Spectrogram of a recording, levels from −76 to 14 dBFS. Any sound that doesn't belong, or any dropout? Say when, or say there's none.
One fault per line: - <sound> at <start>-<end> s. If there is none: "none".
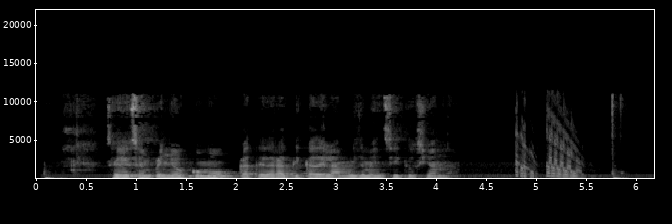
- chirp at 4.8-5.5 s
